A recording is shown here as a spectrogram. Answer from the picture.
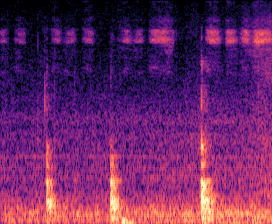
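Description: Marker pen writing on a whiteboard: a few short, quick strokes with a faint squeak.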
